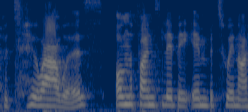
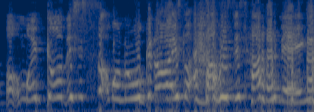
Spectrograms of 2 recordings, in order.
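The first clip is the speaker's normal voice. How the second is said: exasperated panic; 10 semitones higher, 5 dB louder than usual. Retold or imitated. Family arrives in chaos.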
